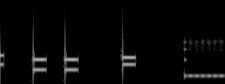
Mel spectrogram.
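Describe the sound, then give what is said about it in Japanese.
A phone is dialled to call the police: a few short dual-tone keypad beeps, each separated by a brief silence, then a steady pulsing ringing tone. “ってことで、今から通報しまーす。”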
